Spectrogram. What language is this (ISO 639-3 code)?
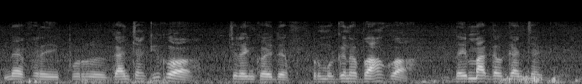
wol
